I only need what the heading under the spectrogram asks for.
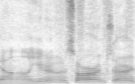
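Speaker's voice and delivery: soft, mumbled mock sobbing apology; half-voiced fake crying. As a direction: imitate a tearful wife apologizing under the breath. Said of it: "she's gonna cry and she's gonna say".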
